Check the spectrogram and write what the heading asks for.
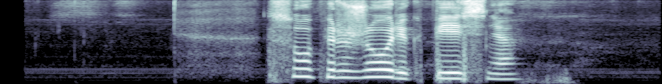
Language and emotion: Russian, sad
